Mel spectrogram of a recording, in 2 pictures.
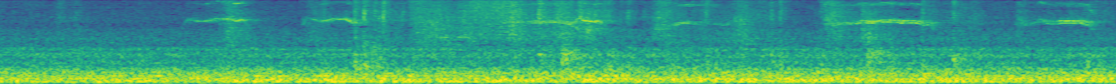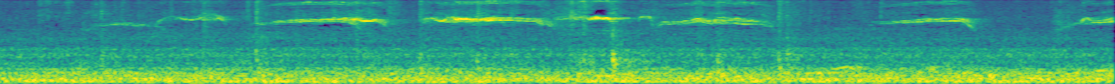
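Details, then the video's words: Quarrelling birds at a window: sparse high chirps at first, then a dense burst of arched, repeated notes in the second half, with occasional clicks over a low rumble. "The birds in the window are fighting"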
